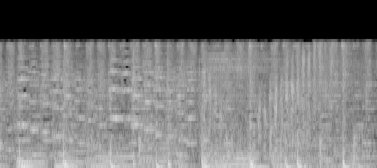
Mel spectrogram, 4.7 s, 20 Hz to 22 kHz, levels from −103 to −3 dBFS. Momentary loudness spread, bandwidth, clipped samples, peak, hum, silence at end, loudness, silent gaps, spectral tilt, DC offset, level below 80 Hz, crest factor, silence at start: 2 LU; 8 kHz; under 0.1%; -4 dBFS; none; 0 s; -21 LUFS; none; -3.5 dB/octave; under 0.1%; -28 dBFS; 16 dB; 0 s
